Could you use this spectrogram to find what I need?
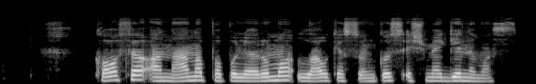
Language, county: Lithuanian, Kaunas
